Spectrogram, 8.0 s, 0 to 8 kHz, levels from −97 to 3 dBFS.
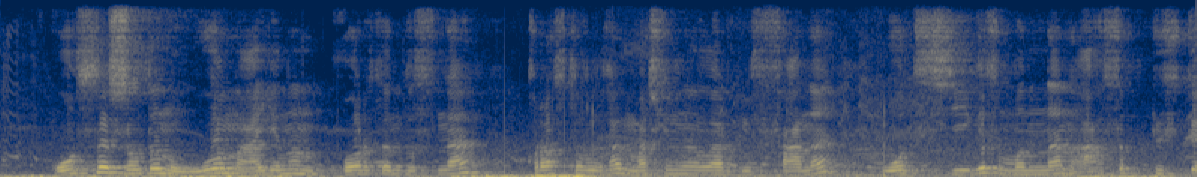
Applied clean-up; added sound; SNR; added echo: none; Gull, seagull; -3 dB; reverberation time 0.9 s.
